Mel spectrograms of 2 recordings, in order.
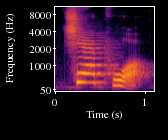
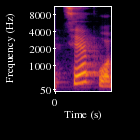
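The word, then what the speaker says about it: ciepło: «Чепло», «тепло», буква «ц», «чепло», не «цепло».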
